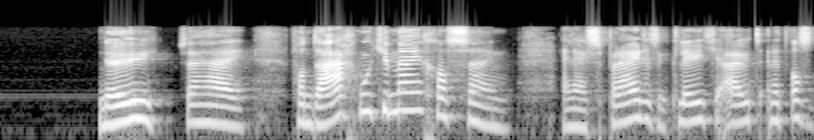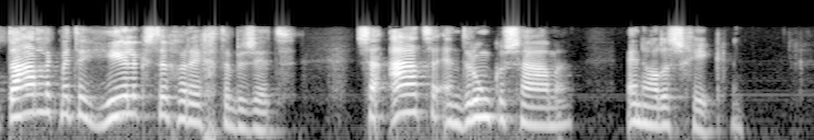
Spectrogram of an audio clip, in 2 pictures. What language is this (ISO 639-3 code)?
nld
